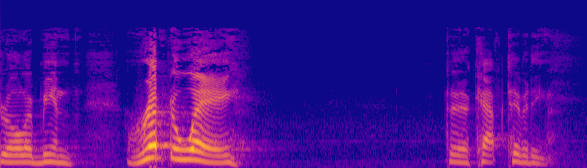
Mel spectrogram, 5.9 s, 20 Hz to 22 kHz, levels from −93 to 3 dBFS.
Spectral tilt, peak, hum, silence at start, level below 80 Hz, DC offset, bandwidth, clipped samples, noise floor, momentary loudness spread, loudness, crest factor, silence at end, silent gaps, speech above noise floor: -6 dB/octave; -4 dBFS; none; 0 s; -64 dBFS; under 0.1%; 10.5 kHz; under 0.1%; -74 dBFS; 24 LU; -20 LUFS; 22 dB; 0.45 s; none; 52 dB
